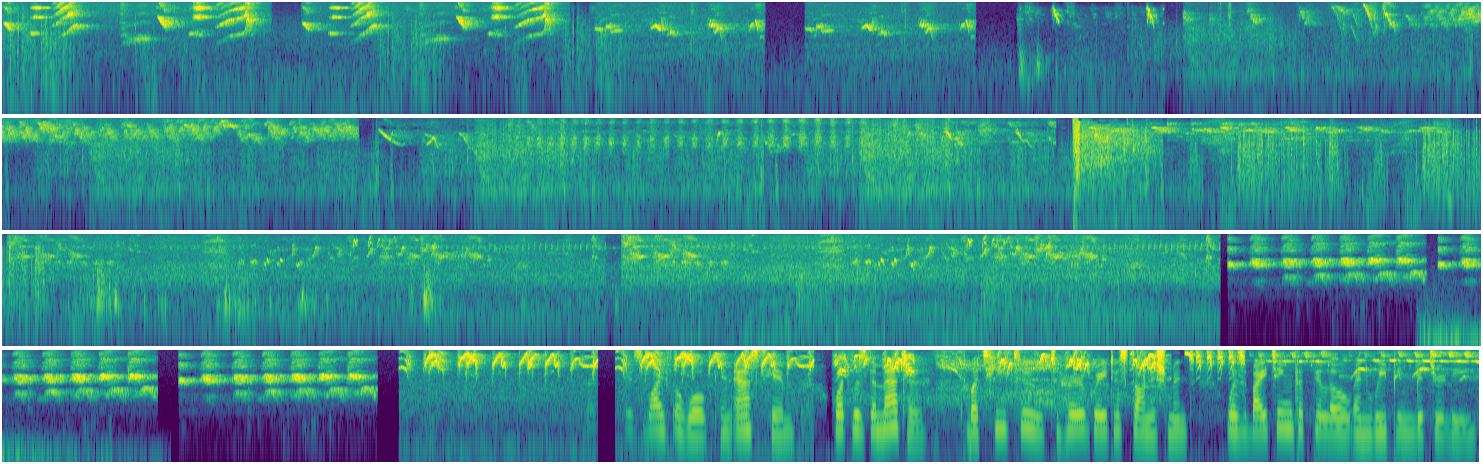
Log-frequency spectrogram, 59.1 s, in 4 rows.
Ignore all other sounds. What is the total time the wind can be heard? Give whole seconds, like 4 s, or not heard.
41 s.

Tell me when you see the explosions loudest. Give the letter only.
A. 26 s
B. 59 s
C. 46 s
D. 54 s
A.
